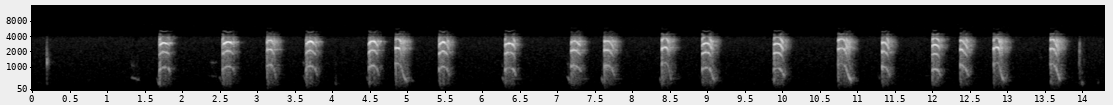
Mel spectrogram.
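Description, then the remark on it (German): A roe deer lure sounds the squeaking 'Fiepen' call, a long series of short, high-pitched squeaking peeps, around twenty of them in an uneven rhythm with brief pauses, loud against silence, played over the telephone, with no talking. “Da darf ich schon immer so ein bisschen mehr, mehr Musik machen oder was heißt mehr Musik, etwas länger anhalten, aber mit dem Fiepen, wie gesagt, nicht übertreiben.”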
